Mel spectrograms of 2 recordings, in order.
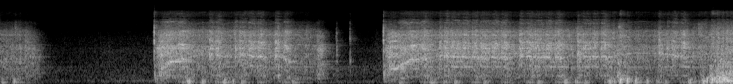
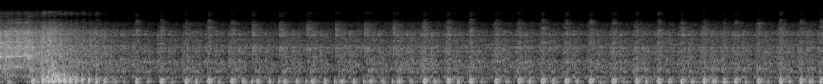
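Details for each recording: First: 2001 Honda Rancher 350 ATV with a brand-new unadjusted carburetor: catches and runs briefly, dies, restarts and dies again, won't hold idle; owner adjusts idle screw. An intake valve was later found stuck open. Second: 2001 Honda Rancher 350 ATV after intake valve stuck open fixed and new carburetor fitted, idle screw turned about two turns in: steady even single-cylinder thumping idle, no misses or knocks, running smoothly while smoke burns off.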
